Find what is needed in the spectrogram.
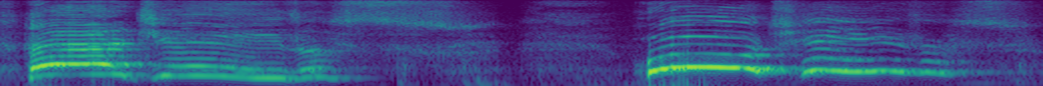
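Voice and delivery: slow, drawn-out, very high cry for help; stretched-out high-pitched whoop of distress; high wail. Real, not acted. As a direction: wail to heaven in a squealing falsetto. Crying to Jesus over burning mouth.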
